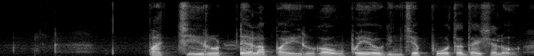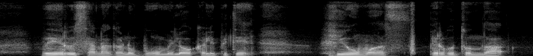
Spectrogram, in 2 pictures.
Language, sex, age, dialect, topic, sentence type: Telugu, male, 18-24, Central/Coastal, agriculture, question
